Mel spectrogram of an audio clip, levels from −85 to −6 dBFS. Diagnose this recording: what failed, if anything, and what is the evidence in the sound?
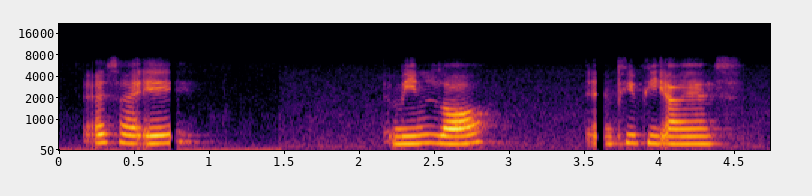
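Lost AMR speech frames, at 0.73 to 0.81 s and again at 3.58 to 3.67 s. This is a network-stage fault. Radio errors corrupted speech frames, and the AMR-WB decoder concealed them by repeating the last good pitch and vocal tract settings at falling gain. The first gap lasts about 40 ms, which fits two 20 ms frames, and drops to near silence. The second lasts about 60 ms, which fits three frames, and also drops to near silence before the speech recovers, briefly rough.

Input switched to a poorer device, from 1.47 s to the end. The stage is the driver or device routing. At 1.47 s the sound turns duller and boxier, with nothing above 5.8 kHz, well short of the wideband codec's normal top end. There is no gap at the changeover and the level stays about the same. A new noise floor appears, roughly 35 dB below the speech. This points to the system having likely moved its input to a narrower-band microphone or a headset's call profile partway through.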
